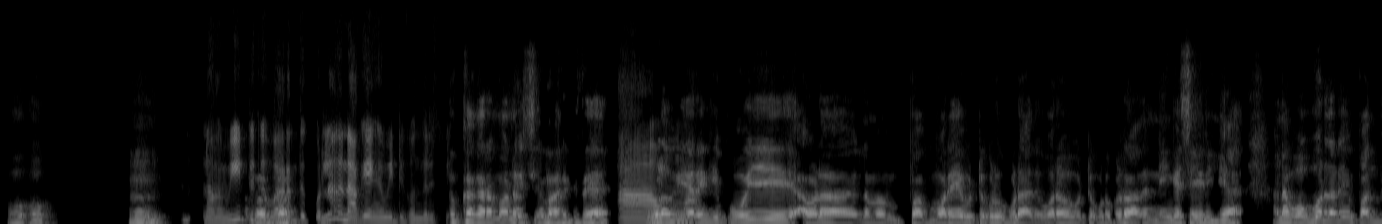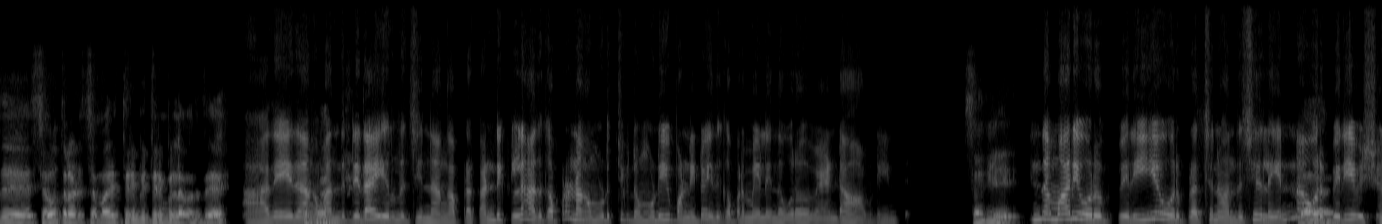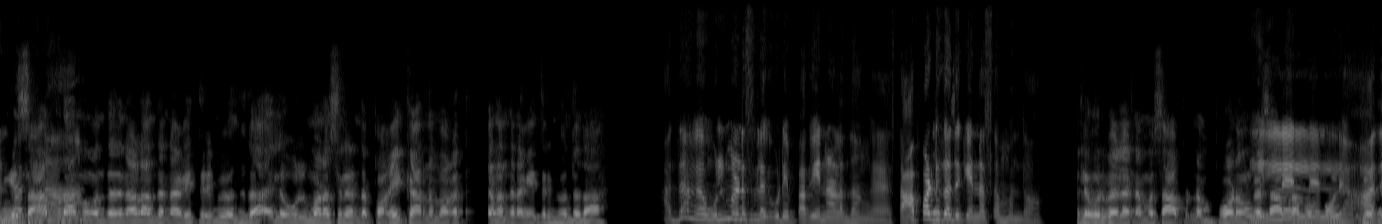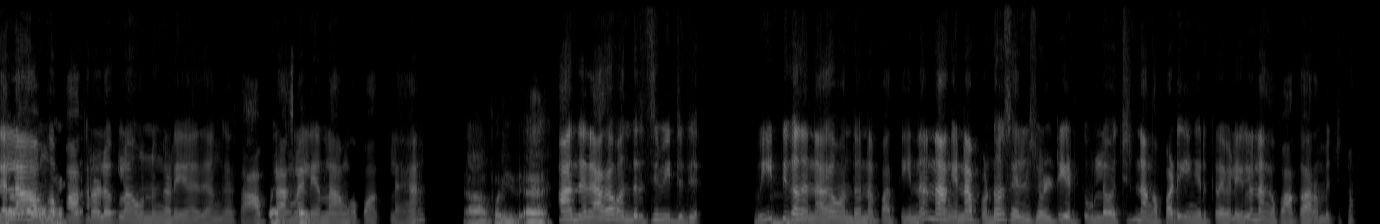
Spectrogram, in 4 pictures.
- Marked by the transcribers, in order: unintelligible speech; drawn out: "ஆமா"; chuckle; other noise
- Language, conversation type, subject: Tamil, podcast, தீவிரமான மோதலுக்குப் பிறகு உரையாடலை மீண்டும் தொடங்க நீங்கள் எந்த வார்த்தைகளைப் பயன்படுத்துவீர்கள்?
